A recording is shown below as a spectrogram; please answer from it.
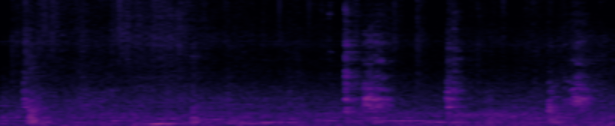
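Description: Rava dosa batter frying on a hot pan, giving a steady close sizzle with faint scraping and clinks of utensils throughout, no speech.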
